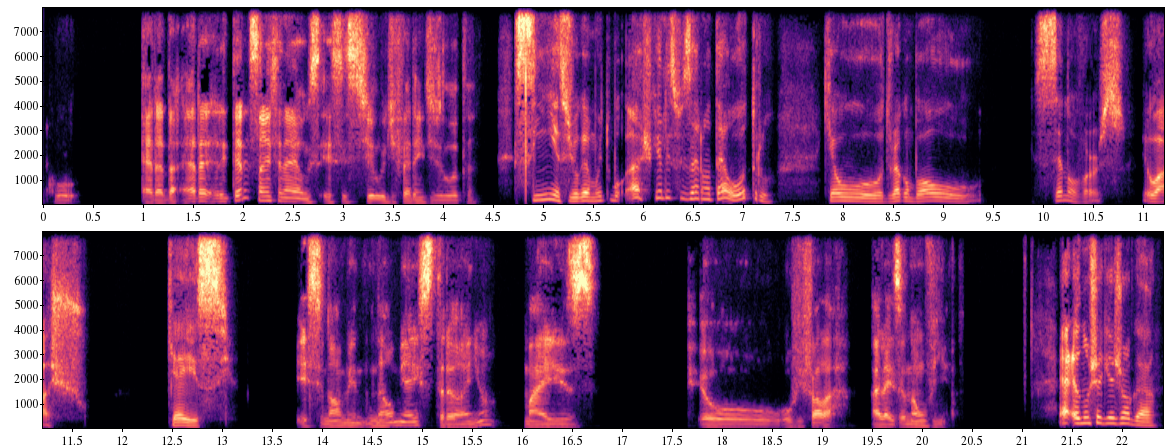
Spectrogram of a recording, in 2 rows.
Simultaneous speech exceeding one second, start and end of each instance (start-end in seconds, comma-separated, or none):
none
